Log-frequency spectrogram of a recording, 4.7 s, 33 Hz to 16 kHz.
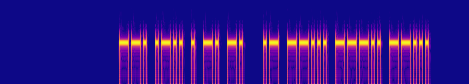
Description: Morse code, heard as a keyed tone, about 40 wpm, 700 Hz. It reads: GLENN A787
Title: CWT Exchange 40wpm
